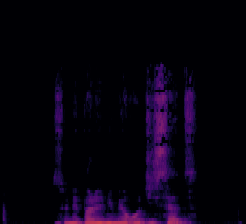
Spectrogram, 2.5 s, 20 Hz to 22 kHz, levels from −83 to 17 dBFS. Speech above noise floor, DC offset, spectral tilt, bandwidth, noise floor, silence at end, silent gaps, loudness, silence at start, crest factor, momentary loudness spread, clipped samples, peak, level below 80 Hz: 37 dB; under 0.1%; -6.5 dB/octave; 16 kHz; -77 dBFS; 0.5 s; none; -41 LUFS; 0.55 s; 16 dB; 12 LU; under 0.1%; -26 dBFS; -72 dBFS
